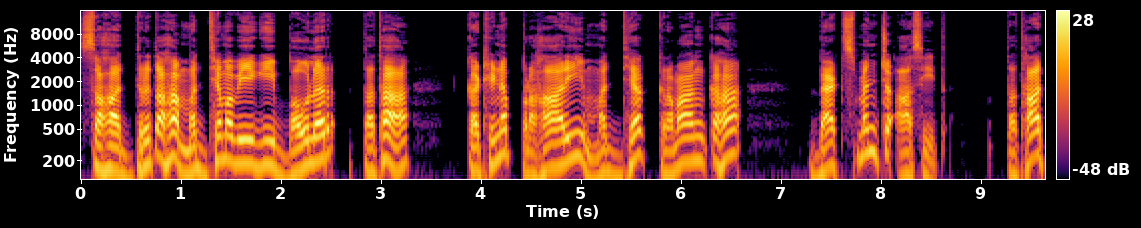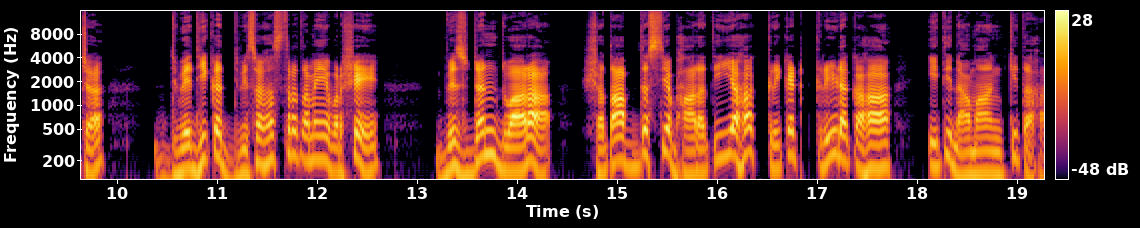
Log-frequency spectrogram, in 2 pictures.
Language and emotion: Sanskrit, neutral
